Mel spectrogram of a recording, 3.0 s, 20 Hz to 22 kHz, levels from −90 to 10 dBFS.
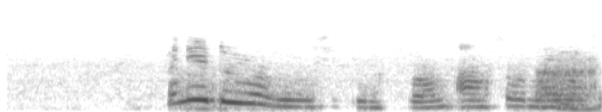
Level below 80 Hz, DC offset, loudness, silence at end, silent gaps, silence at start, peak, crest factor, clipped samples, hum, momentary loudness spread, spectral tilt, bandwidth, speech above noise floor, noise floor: -80 dBFS; under 0.1%; -34 LUFS; 0 s; none; 0.85 s; -18 dBFS; 16 dB; under 0.1%; none; 16 LU; -8.5 dB/octave; 5.6 kHz; 38 dB; -71 dBFS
